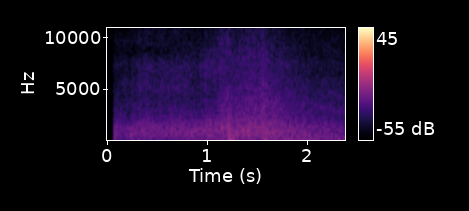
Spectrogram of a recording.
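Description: Steady rushing, wind-like noise that swells twice just after the one-second mark: an ambient whoosh sound effect.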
